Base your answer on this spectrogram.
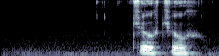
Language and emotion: Russian, neutral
